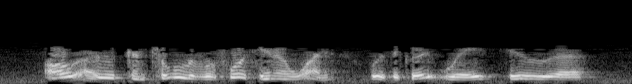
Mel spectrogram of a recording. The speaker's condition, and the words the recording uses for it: Stroke. The last one affected my throat muscles, and I have a tough time talking.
